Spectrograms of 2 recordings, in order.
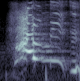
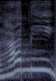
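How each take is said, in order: First: "Hani!" bursts out full, much higher and louder; wife's voice suddenly returns calling husband; sudden shout. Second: Weak raspy "Hani", much higher and softer; wife calls husband with a hoarse voice. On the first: Startling full-voiced yell of "Hani!". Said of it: "dia kaget, saya kaget". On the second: Half-voiced croaking "Hani". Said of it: "Tapi kan serak". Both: Retold or imitated.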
